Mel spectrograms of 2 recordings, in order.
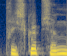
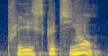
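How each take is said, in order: First: It is said with an English pronunciation. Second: It is said with a French pronunciation. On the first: "prescription in English" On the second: "you put the French pronunciation to it"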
